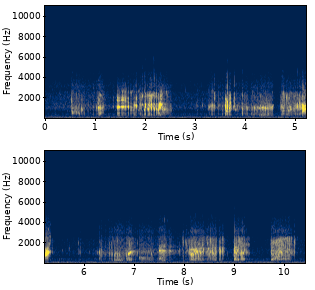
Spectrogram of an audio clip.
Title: Stomach Growling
